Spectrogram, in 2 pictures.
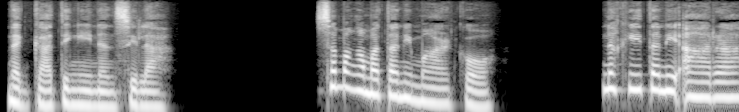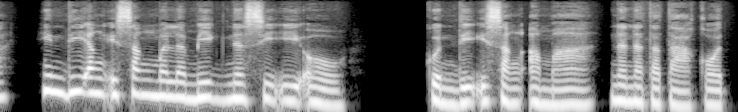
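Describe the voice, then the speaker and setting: A woman's voice: sits low, dark tone, dry recording, clean studio sound. A woman with a Filipino accent reading a scripted dramatic story as narrator.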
